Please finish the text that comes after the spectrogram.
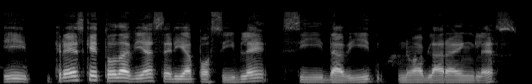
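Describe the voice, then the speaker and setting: A man's voice: medium pitch, darkish tone, clean tone, no room sound, studio quality. A man interviewing a guest in a casual chat, friendly and encouraging. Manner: friendly, encouraging, quick reactions. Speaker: interviewer, Spanish teacher.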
